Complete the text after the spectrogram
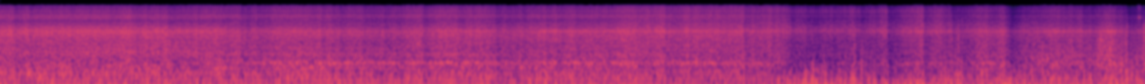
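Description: Wind roars loudly through an open aircraft door.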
